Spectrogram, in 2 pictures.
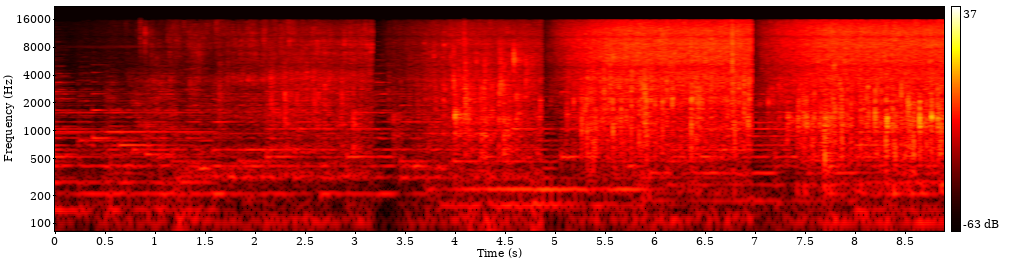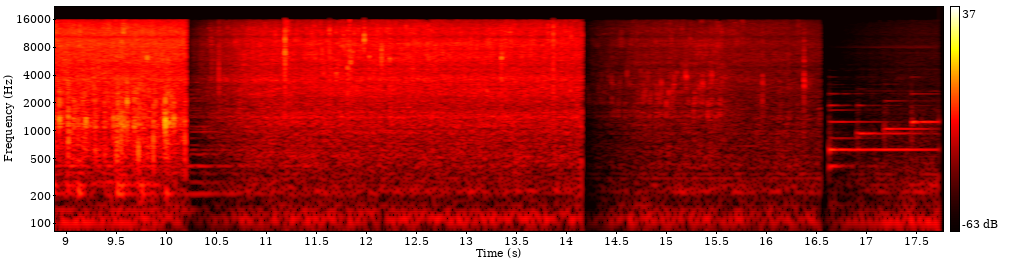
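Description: Whole okra pods sizzling as they fry in hot vegetable oil in a pan. The sizzle is loudest through the middle and drops suddenly twice. Background music with a tune plays at the start and again near the end.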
